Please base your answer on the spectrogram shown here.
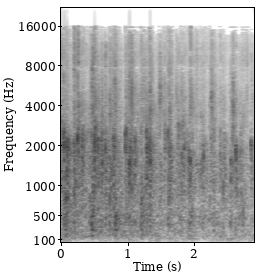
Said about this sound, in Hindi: बढ़िया बात है, तालियां बजाओ सब इसके लिए।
